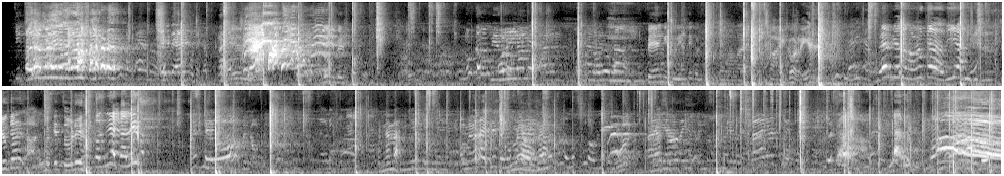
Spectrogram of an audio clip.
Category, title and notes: Soundscapes > Urban
Jovenes juegan al basket en cancha Bolivia
Young people chat and play football and basketball in a court at night in Santa Cruz de la Sierra, Bolivia.
de, Cruz, Basketball, South, Court, la, Santa, Sierra, Youngsters, football, field, Bolivia, America, recording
